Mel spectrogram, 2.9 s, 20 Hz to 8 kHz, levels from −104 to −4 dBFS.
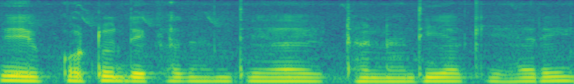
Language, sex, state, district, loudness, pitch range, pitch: Chhattisgarhi, male, Chhattisgarh, Rajnandgaon, -16 LUFS, 135-145 Hz, 140 Hz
